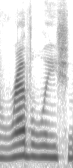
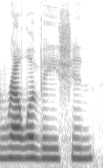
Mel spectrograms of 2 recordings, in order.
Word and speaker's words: revelation: It's revelation, not relevation.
